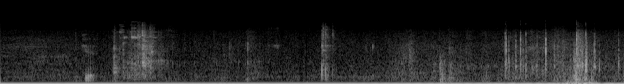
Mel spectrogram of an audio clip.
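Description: Scattered light clinks and knocks of small hard objects being handled, over a steady hiss, with a cluster of them near the end.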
